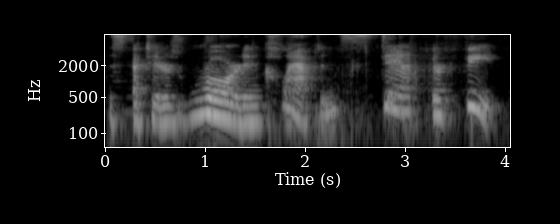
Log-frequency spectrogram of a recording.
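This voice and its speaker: A woman's voice: medium pitch, expressive, takes it slowly, gravelly, a bit bright, a little hiss or hum, poor audio. A woman teacher reading a picture book aloud expressively, stressing key words and putting questions to young listeners. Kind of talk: storybook read-aloud with questions to children.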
